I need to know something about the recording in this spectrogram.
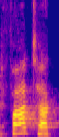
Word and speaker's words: Phatak: And Fatak, this one is spelled Phatak.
